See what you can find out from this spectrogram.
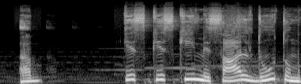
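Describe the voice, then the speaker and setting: A man is speaking. Music plays in the background. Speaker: poetry reciter. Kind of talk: poetry reading.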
